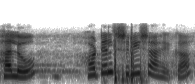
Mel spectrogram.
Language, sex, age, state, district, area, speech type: Marathi, female, 30-45, Maharashtra, Buldhana, urban, spontaneous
